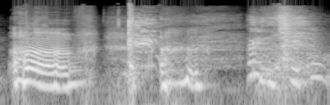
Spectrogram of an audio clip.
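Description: A loud sneeze bursts out after a drawn-out voiced wind-up, followed by some breathy vocal sounds and a second rushing exhale, with faint voices around it.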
